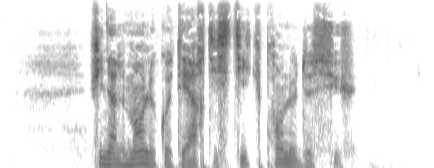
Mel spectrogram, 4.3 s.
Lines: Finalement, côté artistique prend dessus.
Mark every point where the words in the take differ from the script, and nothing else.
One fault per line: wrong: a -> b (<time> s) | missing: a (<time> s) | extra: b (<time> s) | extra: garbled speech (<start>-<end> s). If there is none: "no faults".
extra: le (1.4 s)
extra: le (2.8 s)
